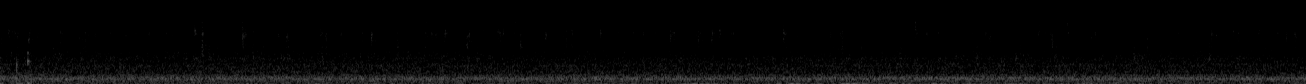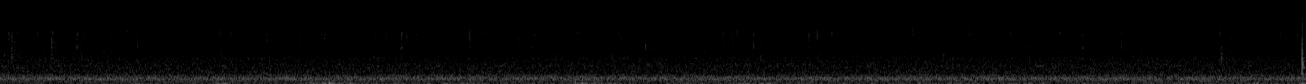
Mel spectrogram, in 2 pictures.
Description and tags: INT RainAgainstWindowPane
Rainfall on window pane ambient using Zoom H4n onboard mic.
ambient, glass, house, interior, rain, rainfall, walla, window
